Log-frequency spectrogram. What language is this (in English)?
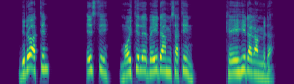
Gamo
